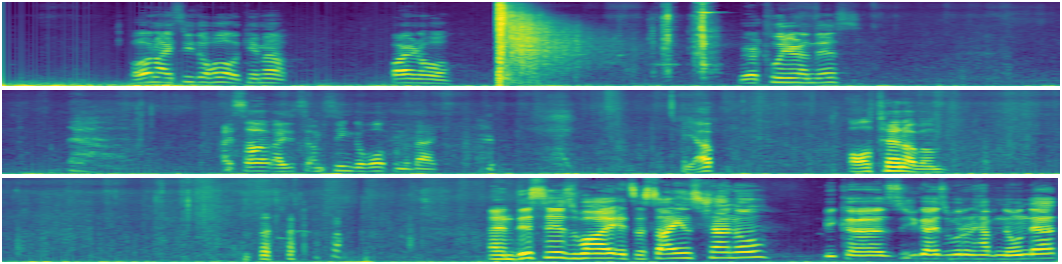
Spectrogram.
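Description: A man talks calmly outdoors, close by.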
